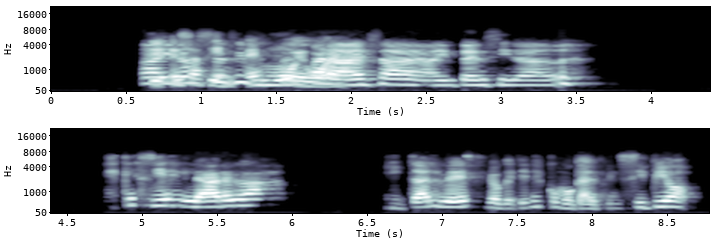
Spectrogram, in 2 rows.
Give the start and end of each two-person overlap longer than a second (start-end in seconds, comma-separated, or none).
0.7-2.1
